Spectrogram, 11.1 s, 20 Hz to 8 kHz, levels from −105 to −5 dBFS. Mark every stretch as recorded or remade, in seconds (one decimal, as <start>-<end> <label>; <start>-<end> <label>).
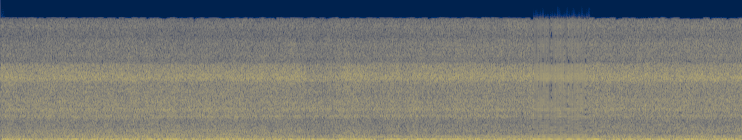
0.0-8.0 recorded; 8.0-8.8 remade; 8.8-11.1 recorded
